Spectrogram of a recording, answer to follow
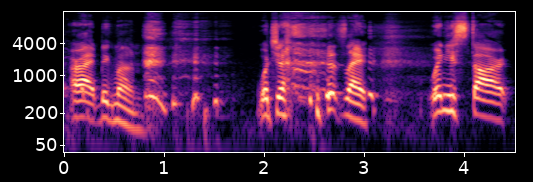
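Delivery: put-on playful Jamaican accent with laughter creeping in; imitated Jamaican accent. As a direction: mimic the Jamaican crew's accent. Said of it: "I'll stop doing the accent".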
